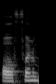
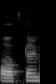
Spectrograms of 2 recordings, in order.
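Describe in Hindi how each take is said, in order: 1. t की आवाज़ silent है। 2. t की आवाज़ बोली जाती है। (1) "टी बाज़ जगह पे साइलेंट रह जाता है" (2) "बाज़ लोग जो है ना वो इसको बोल जाते हैं"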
